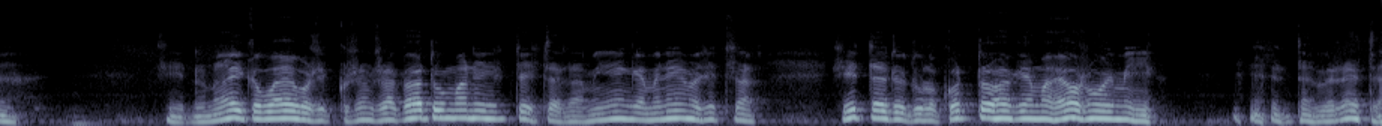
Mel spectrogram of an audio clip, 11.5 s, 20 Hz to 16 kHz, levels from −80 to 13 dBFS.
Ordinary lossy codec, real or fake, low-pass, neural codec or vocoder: none; real; 14.4 kHz; none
